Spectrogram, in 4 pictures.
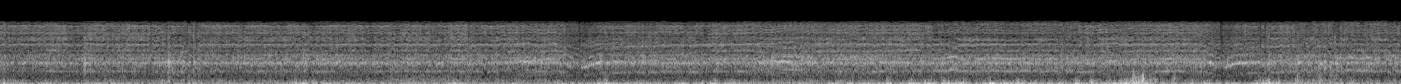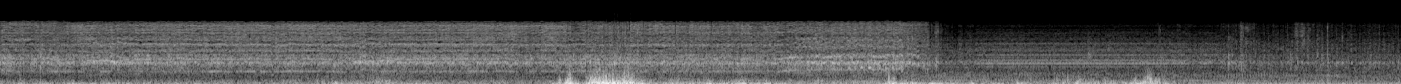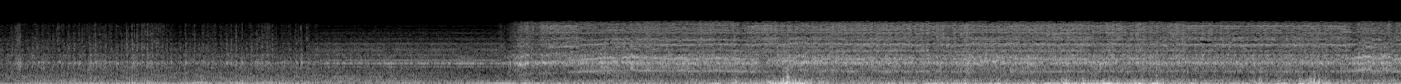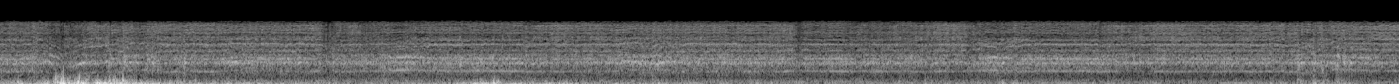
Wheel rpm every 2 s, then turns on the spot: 160, 160, 140, 160, 160, 160, 160, 160, 160, 160, 160, 70, 10, 20, 20, 0, 90, 160, 160, 160, 150, 140, 160, 160, 160, 160, 160, 160.
22-24 26-30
